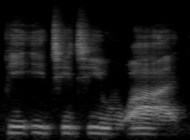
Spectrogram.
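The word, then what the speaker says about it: petit: probably were most familiar with is called a petty jury it's spell ptit but it's pronounced by PE tty petty jury and this is a jury of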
